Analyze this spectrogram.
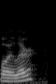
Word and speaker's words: Euler: famous math guy Google and pretty interesting stuff pronounced Euler but the e stands for Euler it's his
